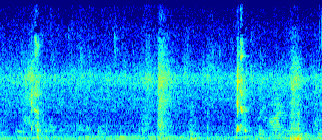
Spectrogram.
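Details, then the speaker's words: A newborn girl's first hiccups: four brief, abrupt catching sounds about a second apart in a quiet room. "oh my God I mean it's the cutest little hicups too they are"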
